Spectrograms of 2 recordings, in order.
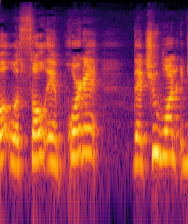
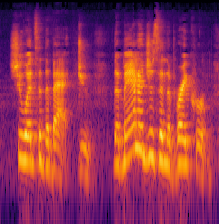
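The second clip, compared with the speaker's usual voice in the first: ordinary talk, nothing marked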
